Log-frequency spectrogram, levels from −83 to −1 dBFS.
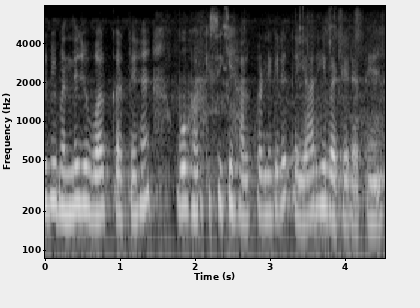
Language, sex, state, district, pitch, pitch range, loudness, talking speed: Hindi, female, Uttar Pradesh, Muzaffarnagar, 205 Hz, 190-225 Hz, -24 LUFS, 250 wpm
